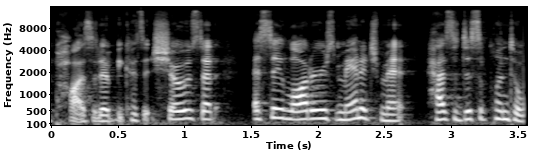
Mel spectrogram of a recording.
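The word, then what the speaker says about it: Estée Lauder: it as a positive because it shows that Estee Lauder's management has the discipline to walk away from potential distractions.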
